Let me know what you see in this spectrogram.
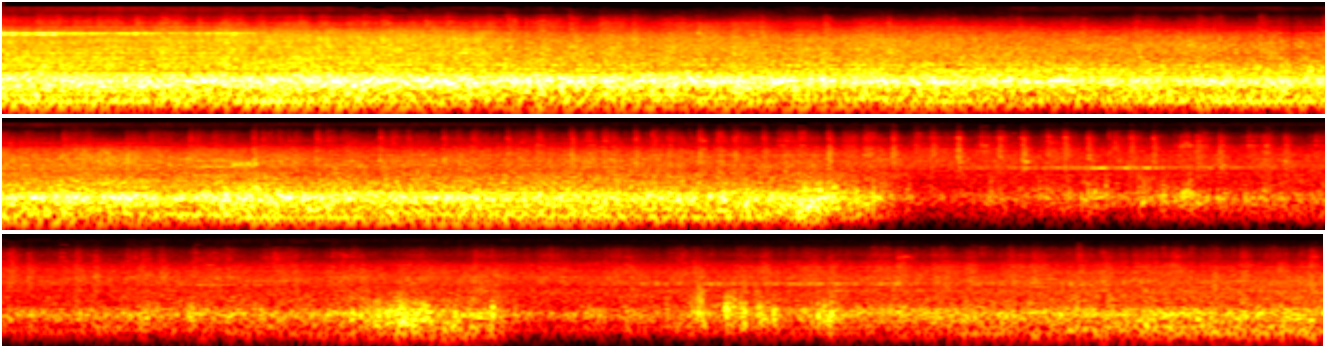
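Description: Loaded open-top hopper cars of a freight train rolling past, their wheels clattering over the rail joints, with faint brief wheel squeals. The heavy rumble drops off suddenly about halfway through, leaving a lighter clatter.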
